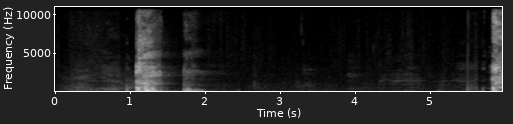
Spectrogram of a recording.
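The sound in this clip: A person with allergies coughs and clears their throat: one loud, harsh cough, then a shorter one. After a quiet stretch, another cough breaks out at the very end.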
